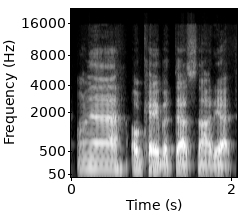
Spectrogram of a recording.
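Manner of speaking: soft, half-hearted brush-off; softly dismissive, dropping away. Retold or imitated. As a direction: imitate a quiet, unconvinced group turning it down. Group brushes off Matt's idea.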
